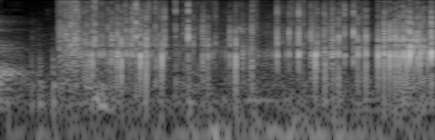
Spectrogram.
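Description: A dense, rapid crackling and crinkling, beginning about a quarter second in.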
